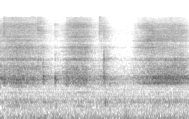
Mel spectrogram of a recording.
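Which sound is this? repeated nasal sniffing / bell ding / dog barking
repeated nasal sniffing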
